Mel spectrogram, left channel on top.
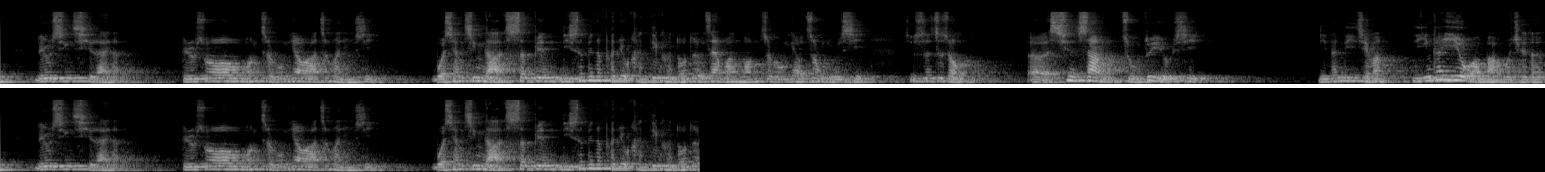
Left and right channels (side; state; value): right; drops out; at 7.0 s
